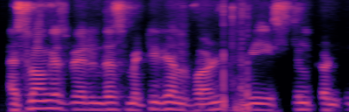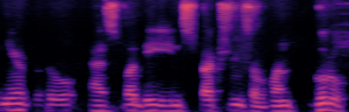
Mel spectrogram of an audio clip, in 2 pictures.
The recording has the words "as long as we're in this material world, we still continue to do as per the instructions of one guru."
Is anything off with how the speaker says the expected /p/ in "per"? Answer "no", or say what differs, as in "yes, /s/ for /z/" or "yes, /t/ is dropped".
yes, /f/ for /p/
